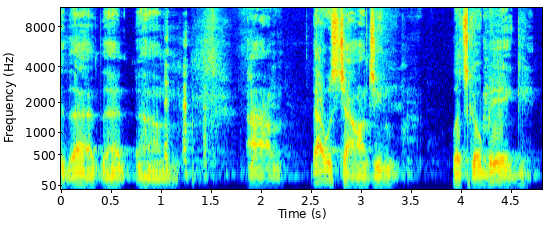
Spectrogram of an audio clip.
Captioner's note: chuckle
